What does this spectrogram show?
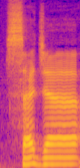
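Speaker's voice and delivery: سجا with the final "aa" held; teacher's measured long vowel on سجا; one-alif stretch. Shown as a demonstration. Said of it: "کھڑا زبر ہے اس کو ایک الف کے برابر".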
